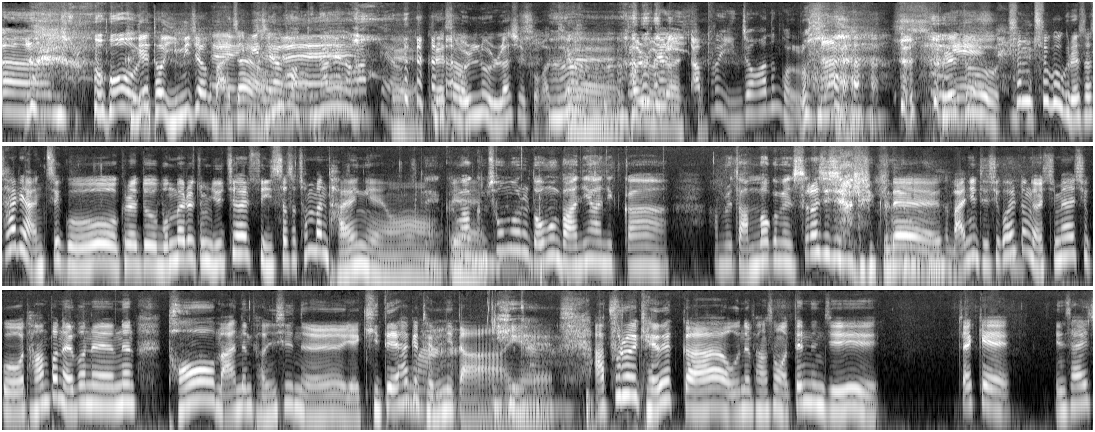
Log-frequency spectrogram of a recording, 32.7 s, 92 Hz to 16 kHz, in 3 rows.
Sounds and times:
Speech: 0:13.8 - 0:17.2, 0:25.6 - 0:30.6.

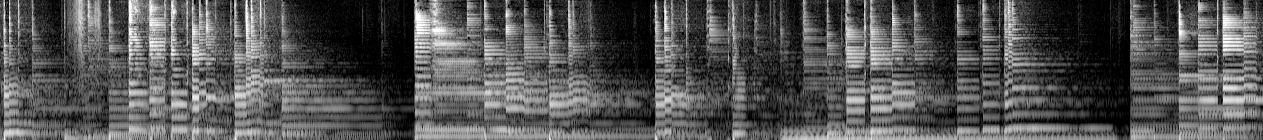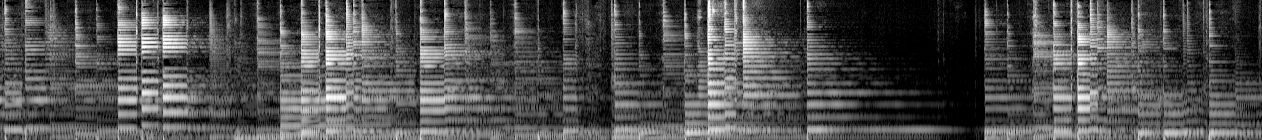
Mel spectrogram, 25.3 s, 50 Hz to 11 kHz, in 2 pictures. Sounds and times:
Strum: 0:00.0 - 0:25.2.

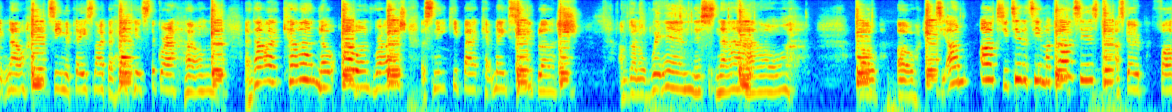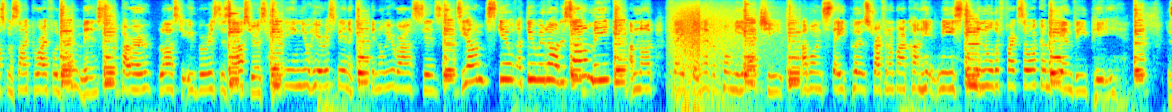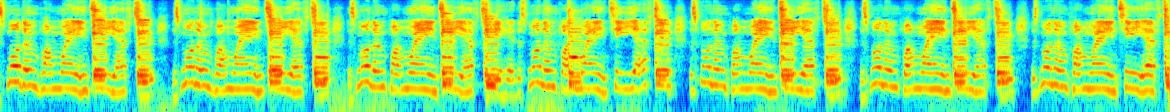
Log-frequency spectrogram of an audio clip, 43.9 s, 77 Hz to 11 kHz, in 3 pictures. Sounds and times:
Music: 0:00.0 - 0:09.7, 0:10.6 - 0:43.9.

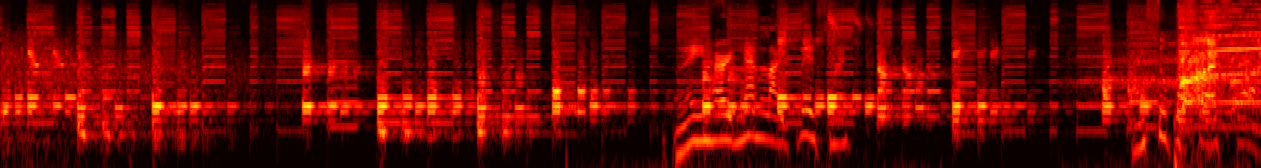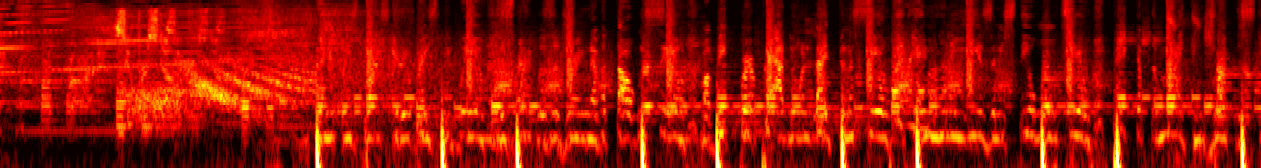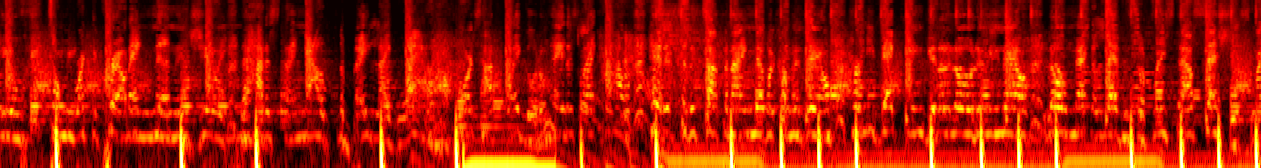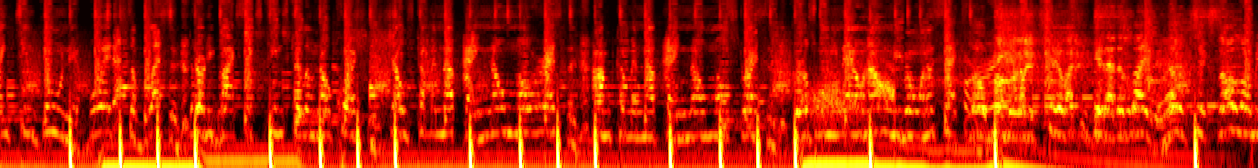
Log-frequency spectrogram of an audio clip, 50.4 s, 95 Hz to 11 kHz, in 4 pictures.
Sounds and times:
Background music: 0:00.0 - 0:50.4.

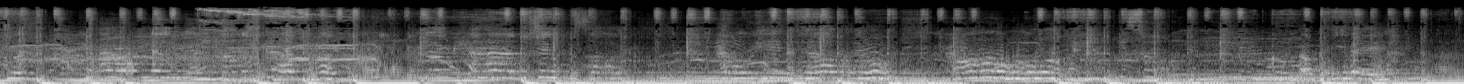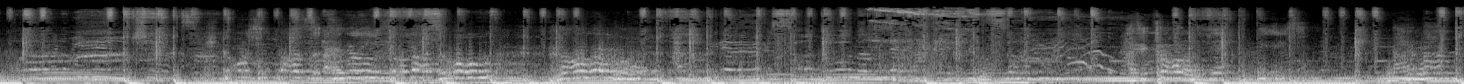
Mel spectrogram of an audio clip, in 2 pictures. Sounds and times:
Dance music: 0:00.0 - 0:29.2.

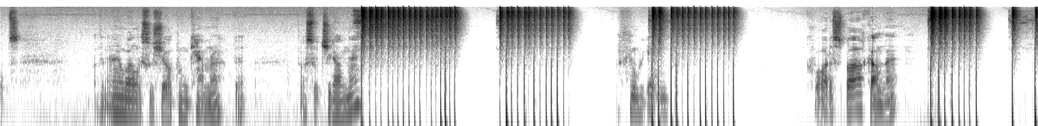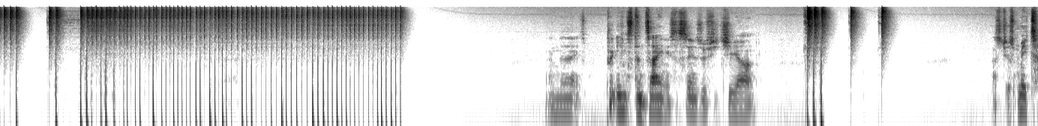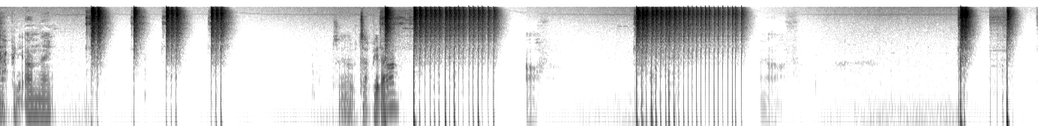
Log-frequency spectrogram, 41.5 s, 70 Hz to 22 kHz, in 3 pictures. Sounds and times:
Inside, small room: 0:00.0 - 0:41.5
Speech: 0:01.2 - 0:03.3, 0:04.0 - 0:04.8, 0:08.2 - 0:09.0, 0:10.7 - 0:12.1, 0:21.1 - 0:24.0, 0:27.0 - 0:28.5, 0:32.1 - 0:33.1, 0:34.7 - 0:35.1, 0:37.8 - 0:38.4.

